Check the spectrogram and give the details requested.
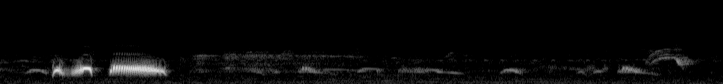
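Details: Spotted dove cooing played as a lure for wild doves. One loud phrase of two quick notes and a long, sustained coo is followed by a run of faint, soft, scattered coos and murmurs.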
